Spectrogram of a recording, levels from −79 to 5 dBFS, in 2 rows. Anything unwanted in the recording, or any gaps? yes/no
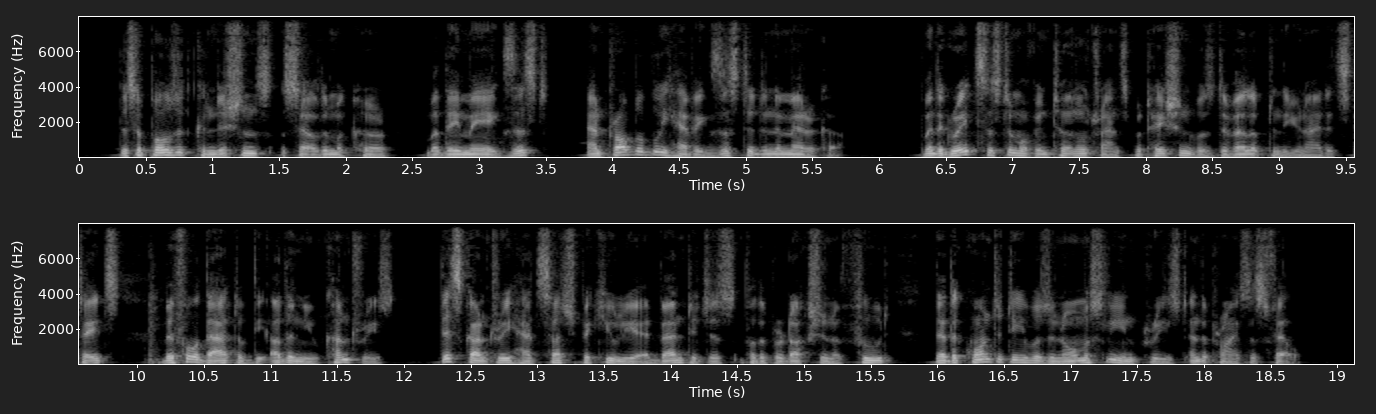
no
